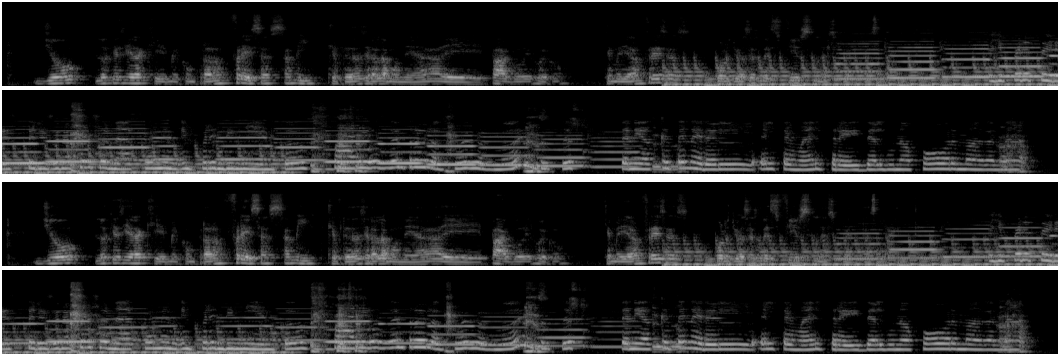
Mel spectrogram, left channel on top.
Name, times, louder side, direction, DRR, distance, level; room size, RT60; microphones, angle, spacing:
voice 1, 0.3-5.6 6.0-6.8 7.1-9.1 11.2-11.4 13.6-14.2 15.0-15.1 15.8-16.1 17.1-17.4 20.5-20.8, right 1 dB, 85° right, 2.0 m, -35 dB
sound 1, 6.6-13.4, equal, 25° left, 2.8 m, -35 dB
Wind instrument woodwind instrument, 8.3-12.3 12.7-16.9, left 4 dB, 80° left, 1.1 m, -33 dB
voice 2, 9.9-16.3 16.8-20.8, equal, ahead, 0.4 m, -30 dB
6.2 x 4.4 x 4.8 m
head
